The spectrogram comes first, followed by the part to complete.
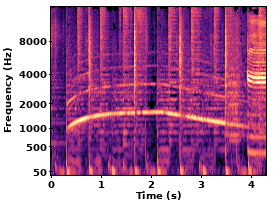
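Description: One long police-siren wail: it rises in pitch a moment in, holds, then slowly falls. It plays over a children's song backing track with a steady drum beat.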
